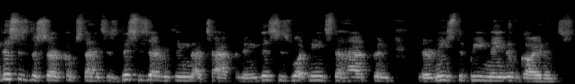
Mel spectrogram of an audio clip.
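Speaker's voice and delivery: ordinary talk, nothing marked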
